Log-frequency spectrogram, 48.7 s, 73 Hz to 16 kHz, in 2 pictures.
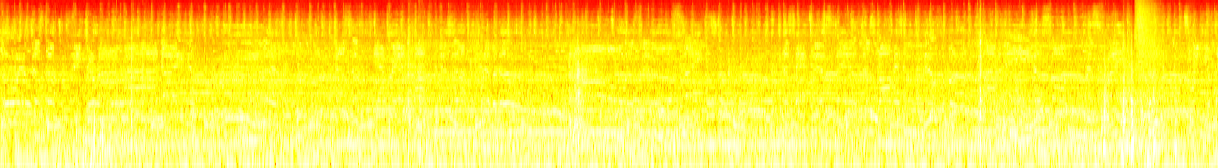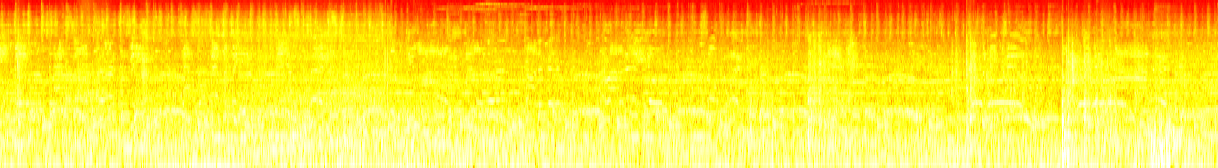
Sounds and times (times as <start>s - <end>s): Music: 0.0s - 48.7s
Truck: 0.0s - 48.7s.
